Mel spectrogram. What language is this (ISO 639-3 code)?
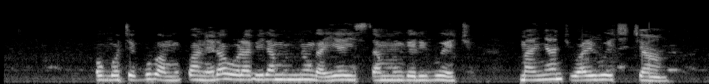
lug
